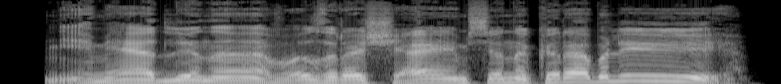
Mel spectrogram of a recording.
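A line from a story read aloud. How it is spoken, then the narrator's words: Roar. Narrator (Russian): взревел адмирал Лерой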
